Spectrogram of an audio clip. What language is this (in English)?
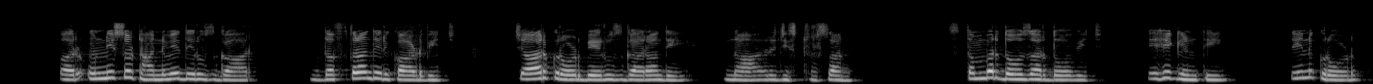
Punjabi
